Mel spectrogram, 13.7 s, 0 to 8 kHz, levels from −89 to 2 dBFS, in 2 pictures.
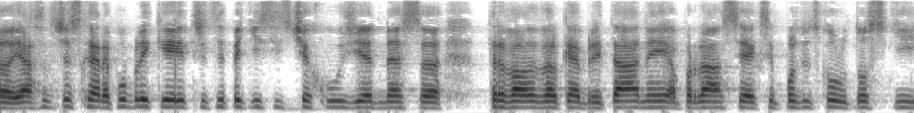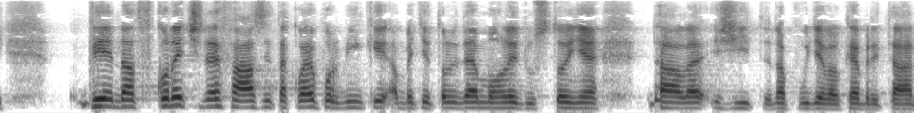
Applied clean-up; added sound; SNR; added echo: none; none; none; none.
